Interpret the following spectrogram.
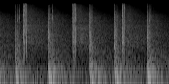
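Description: Percussion beat of intro music: steady low drum thumps about twice a second, with sharp clicks between them.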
